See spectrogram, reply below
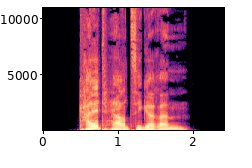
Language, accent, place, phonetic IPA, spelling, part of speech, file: German, Germany, Berlin, [ˈkaltˌhɛʁt͡sɪɡəʁəm], kaltherzigerem, adjective, De-kaltherzigerem.ogg
- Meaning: strong dative masculine/neuter singular comparative degree of kaltherzig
